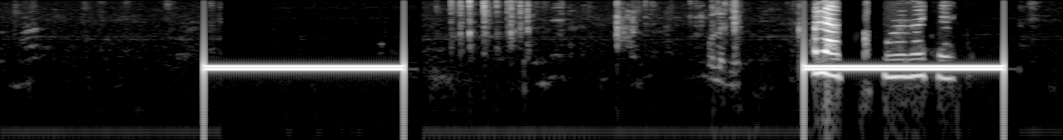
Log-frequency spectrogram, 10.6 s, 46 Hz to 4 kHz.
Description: Ringback tone (North America), 440 + 480 Hz.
